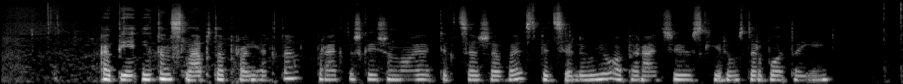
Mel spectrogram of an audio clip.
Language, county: Lithuanian, Panevėžys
